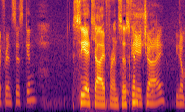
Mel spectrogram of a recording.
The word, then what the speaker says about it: CHI Franciscan: Do you pronounce it Chai Franciscan? CHI Franciscan, CHI. You don't pronounce it Chai.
